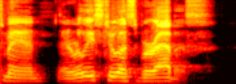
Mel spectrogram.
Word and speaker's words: Barabbas: and release to us Barabbas." Now, Barabbas, even though we pronounce it that way, is actually the Aramaic name Bar Abbas.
